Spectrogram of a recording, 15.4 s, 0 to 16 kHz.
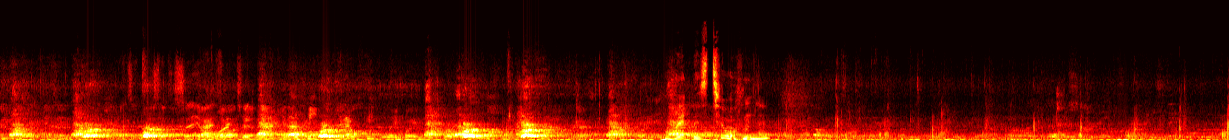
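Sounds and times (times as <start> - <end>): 
dog barking with yips and whines: 0.0 - 2.2, 3.2 - 4.5, 5.3 - 8.7
steady murmur: 0.0 - 15.3
speech: 8.7 - 9.9.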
